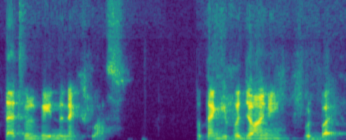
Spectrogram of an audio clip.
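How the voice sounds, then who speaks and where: Slow-speaking male teacher with a Malayali accent. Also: on the low side, expressive, fairly bright tone, poor audio. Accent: Malayali English. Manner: switches between English and Malayalam, explaining step by step with restarts. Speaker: English teacher. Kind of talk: lecture.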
